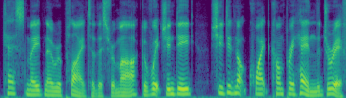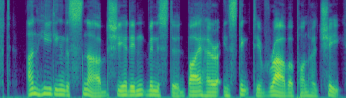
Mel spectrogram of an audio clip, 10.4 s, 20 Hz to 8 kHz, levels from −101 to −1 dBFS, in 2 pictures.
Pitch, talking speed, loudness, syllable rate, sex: 125 Hz, 175 wpm, -21 LUFS, 4.7 syllables/s, male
